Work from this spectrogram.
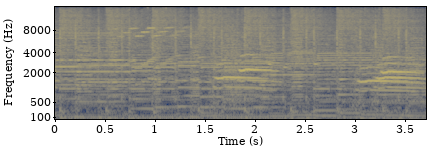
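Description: Cats in the video game Deltarune meowing as they are petted, a run of tonal, sliding meows in quick succession over steady game music, with no voices.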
